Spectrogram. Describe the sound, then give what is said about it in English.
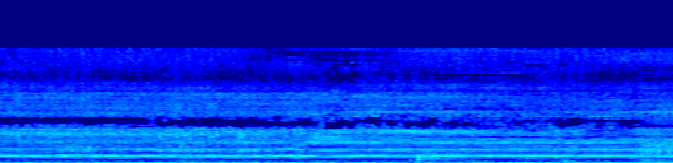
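Electric razor buzzing without a break as it shaves a man in video footage, a continuous, even mechanical drone topped by a bright, thin whine, holding the same level throughout with no voices. “So it's, I mean, it really looks like he's shaving him off there, but it doesn't. Damn, he just looked like the razor right through, like, the piercing, too.”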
